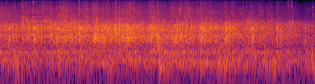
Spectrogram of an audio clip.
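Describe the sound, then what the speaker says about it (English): Steady, dense applause from a conference audience at an education department lekgotla, filling the whole stretch at even loudness with no speech over it. "Let's give him a big hand of applause."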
